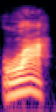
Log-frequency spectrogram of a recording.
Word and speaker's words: LA: First place is LA, or, I mean, is it pronounced LA or just La, like the French? No, LA. Definitely not La.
